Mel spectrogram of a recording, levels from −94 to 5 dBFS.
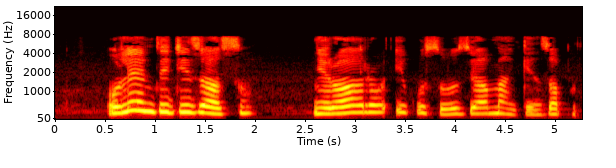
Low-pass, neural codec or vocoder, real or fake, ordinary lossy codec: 7.2 kHz; none; real; MP3, 48 kbps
